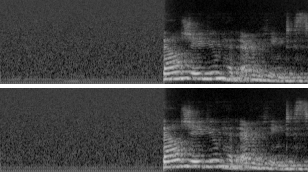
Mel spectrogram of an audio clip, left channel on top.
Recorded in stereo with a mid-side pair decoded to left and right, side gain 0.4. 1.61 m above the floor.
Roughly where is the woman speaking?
Ahead right.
